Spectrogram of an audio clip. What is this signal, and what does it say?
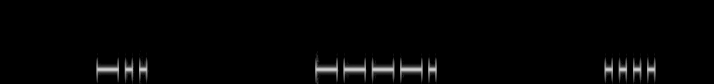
Morse code, heard as a keyed tone, about 17 wpm, spaced as for 5 wpm, 700 Hz. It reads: D9H
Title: USA Call Signs - 4 Characters - 8x Character Spacing - 17wpm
